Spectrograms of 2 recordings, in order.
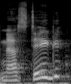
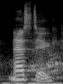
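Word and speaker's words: Nestig: n s t i not sure how you pronounce it NES dig NES dig it sounds like Nest Egg cuz so it's kind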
